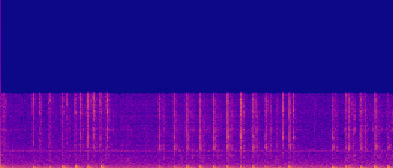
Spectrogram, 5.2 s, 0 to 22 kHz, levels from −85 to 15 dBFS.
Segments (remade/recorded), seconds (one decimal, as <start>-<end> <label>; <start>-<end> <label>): 0.0-1.6 recorded; 1.6-3.2 remade; 3.2-5.2 recorded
